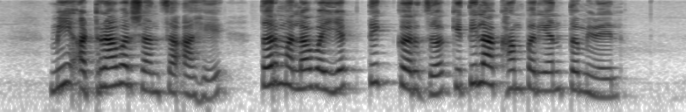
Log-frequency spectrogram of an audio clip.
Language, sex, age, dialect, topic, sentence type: Marathi, female, 31-35, Standard Marathi, banking, question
